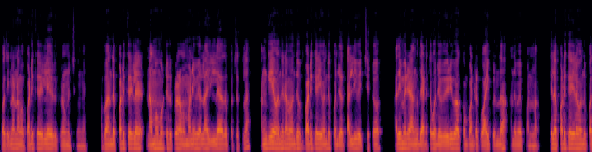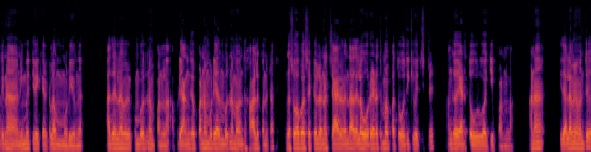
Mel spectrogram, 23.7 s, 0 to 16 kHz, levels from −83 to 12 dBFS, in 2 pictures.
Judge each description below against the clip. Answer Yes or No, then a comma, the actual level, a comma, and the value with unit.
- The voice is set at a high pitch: No, low, 110 Hz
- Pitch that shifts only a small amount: Yes, narrow, 2.1 semitones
